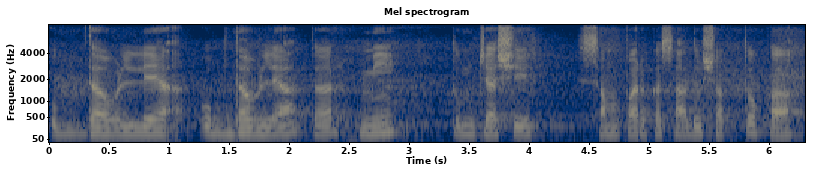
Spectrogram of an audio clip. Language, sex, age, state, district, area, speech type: Marathi, male, 18-30, Maharashtra, Ratnagiri, rural, spontaneous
